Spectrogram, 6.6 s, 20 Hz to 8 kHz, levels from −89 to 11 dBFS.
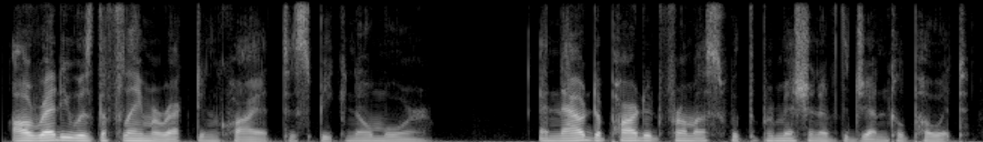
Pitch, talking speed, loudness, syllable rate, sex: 120 Hz, 210 wpm, -21 LUFS, 5.7 syllables/s, male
